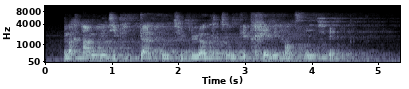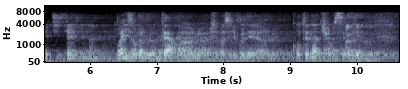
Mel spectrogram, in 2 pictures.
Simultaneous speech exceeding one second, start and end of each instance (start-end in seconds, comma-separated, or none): none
